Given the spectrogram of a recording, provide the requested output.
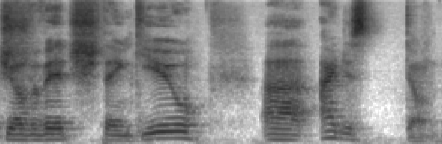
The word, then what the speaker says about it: Jovovich: love the Resident Evil franchise I love MIA Djokovic Jovovich Jovovich thank you I just don't do well with name pronunciation if you couldn't tell already I love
